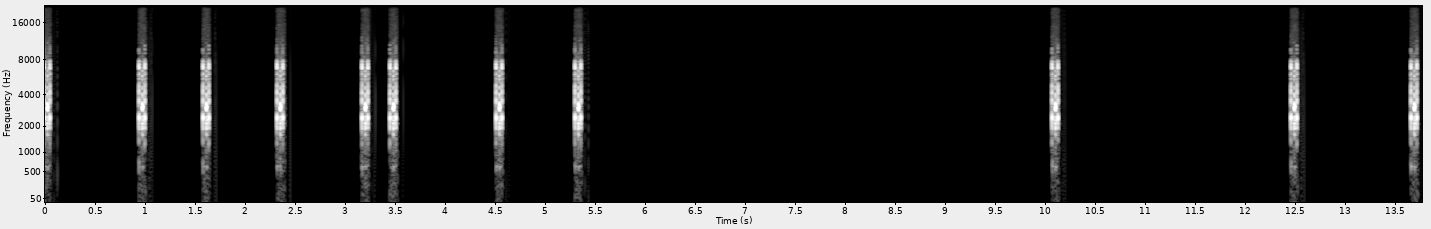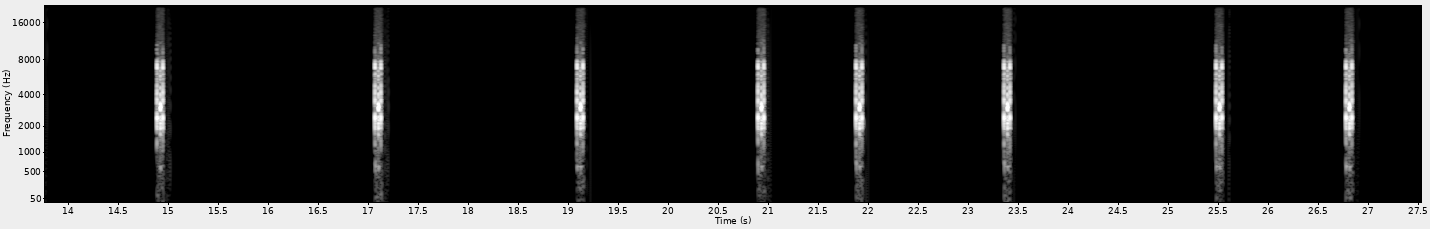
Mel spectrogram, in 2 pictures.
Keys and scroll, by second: 0.0-5.4 typing, 8.5-10.9 typing, 12.1-14.7 typing, 15.9-27.5 typing.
